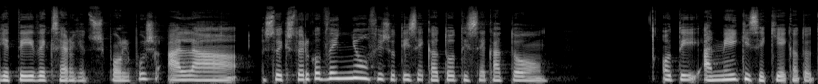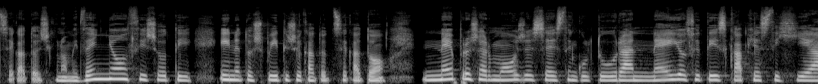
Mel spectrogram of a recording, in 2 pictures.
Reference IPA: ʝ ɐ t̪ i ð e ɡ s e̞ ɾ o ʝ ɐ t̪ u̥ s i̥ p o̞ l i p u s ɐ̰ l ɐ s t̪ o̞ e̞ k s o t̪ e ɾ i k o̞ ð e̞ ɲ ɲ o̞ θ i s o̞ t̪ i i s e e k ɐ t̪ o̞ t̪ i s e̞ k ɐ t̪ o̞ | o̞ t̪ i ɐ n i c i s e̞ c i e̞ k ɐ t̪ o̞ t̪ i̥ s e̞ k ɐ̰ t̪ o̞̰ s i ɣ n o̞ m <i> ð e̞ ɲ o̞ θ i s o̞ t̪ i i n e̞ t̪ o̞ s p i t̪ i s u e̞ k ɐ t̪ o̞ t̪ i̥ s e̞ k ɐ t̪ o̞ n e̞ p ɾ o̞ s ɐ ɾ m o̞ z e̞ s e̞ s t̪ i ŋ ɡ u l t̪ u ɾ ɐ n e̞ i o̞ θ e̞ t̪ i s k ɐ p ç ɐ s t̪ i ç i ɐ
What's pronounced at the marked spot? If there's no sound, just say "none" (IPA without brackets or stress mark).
i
